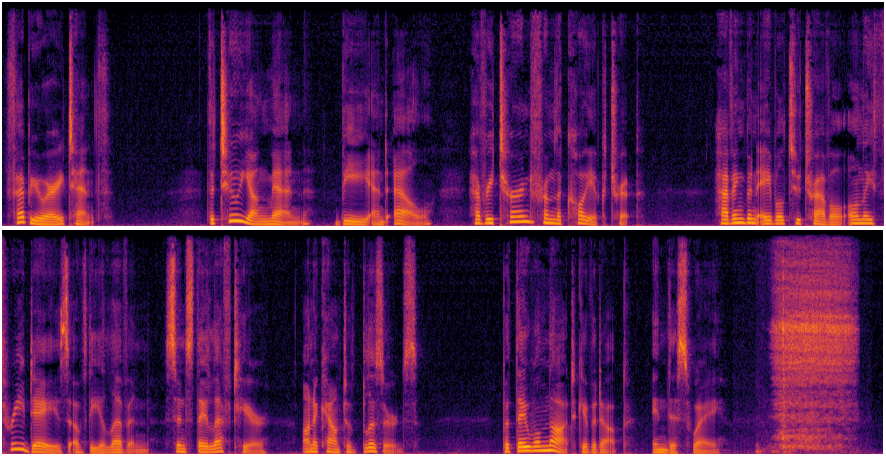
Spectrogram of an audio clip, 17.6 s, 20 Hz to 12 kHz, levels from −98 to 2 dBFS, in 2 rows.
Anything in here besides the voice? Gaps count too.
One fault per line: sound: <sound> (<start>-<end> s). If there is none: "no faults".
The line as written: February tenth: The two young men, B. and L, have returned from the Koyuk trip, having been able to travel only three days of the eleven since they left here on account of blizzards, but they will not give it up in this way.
sound: sniff (16.4-17.4 s)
